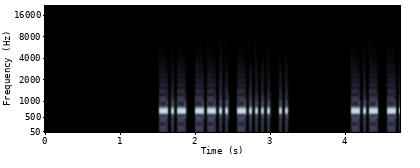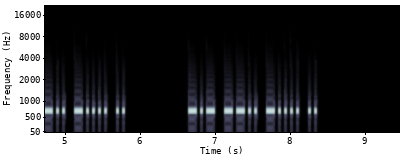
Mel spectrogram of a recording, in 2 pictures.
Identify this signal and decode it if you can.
Morse code, heard as a keyed tone, about 30 wpm, 700 Hz. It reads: KZ6I KZ6I KZ6I
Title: USA Call Signs - 4 Characters - Repeated 3x - 30wpm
